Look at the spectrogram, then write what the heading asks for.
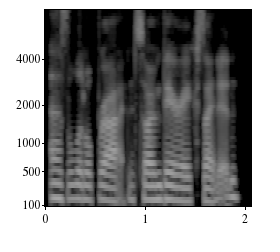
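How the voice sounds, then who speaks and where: An American woman with a slightly low voice chats as a podcast co-host. She is emphatic and sweary, circling back to fix her own sentences. The sound is close and dry. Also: flat delivery, fast talker, gravelly, clear, resonant tone, dry recording. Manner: emphatic, sweary, rambling with self-corrections. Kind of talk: casual TV and film recap chat.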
